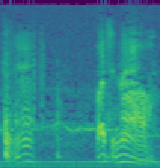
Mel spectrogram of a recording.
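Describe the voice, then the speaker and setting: A man's voice: medium pitch, expressive, extremely slow, music in the background. An actor playing a cranky, dismissive old man, grumbling and curt, in 1940s radio style. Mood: grumpy. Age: older. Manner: grumbling, curt, repetitive "yeah". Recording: dull, noisy old radio recording.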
